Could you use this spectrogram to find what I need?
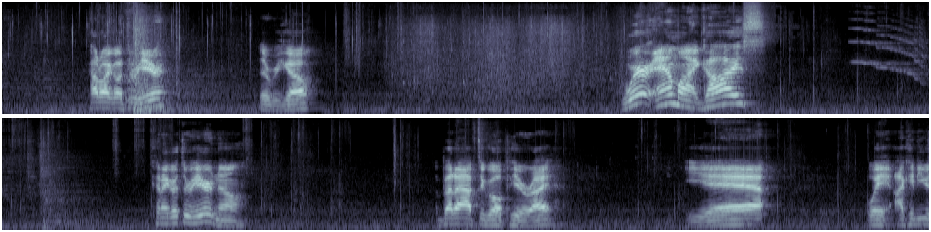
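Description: A young man talks with animation through a close microphone, in short bursts.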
